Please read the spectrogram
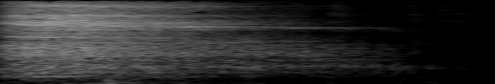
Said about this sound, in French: Puis tu vas souffler fort avec la bouche, c'est-à-dire que tu vas souffler comme ceci.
